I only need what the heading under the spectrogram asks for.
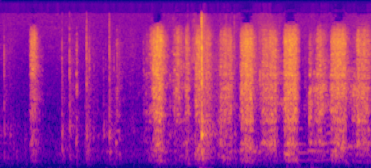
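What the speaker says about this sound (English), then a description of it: "I've taken out my grater." Potatoes for latkes grated by hand on a hand grater in a kitchen, heard as uneven scratchy rasping strokes, sparse and soft at first and then denser and louder, close by with no talk.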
